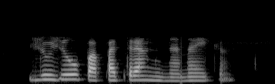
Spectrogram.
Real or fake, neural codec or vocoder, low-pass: real; none; 3.6 kHz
